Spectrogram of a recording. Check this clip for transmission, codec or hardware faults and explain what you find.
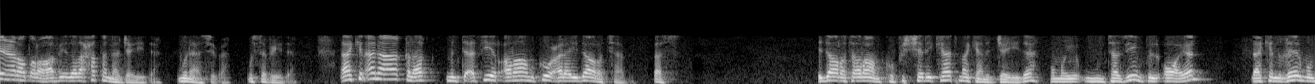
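Two kinds of fault show up in this speech clip, both in the pauses and at their edges, heard over a narrowband call path where nothing reaches above 4 kHz, which fits G.711 mu-law at 64 kbps.

Comfort noise in place of the background occurs at 1.70 to 1.78 s, 6.92 to 8.18 s and 12.22 to 12.52 s. The room noise, about 40 dB under the loud passages, turns smooth and featureless and drops by about 3 to 4 dB. The likely cause is discontinuous transmission: the sender goes quiet and the receiver synthesises shaped noise. A dropout would leave a hole of silence, but here noise carries on at a steady hue.

Sound dropped by the voice detector occurs at 2.46 to 2.48 s, where about 10 ms of speech gives way to that same steady noise before sending resumes. This is likely the detector mistaking part of the speech for background and cutting transmission early. 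Packet loss would punch out a chunk mid-sound or smear it through concealment, whereas here the trimmed part is replaced by the flat comfort-noise bed heard in the pauses.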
